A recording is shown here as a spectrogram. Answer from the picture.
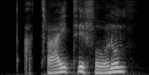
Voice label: I tried to phone him, glaswegian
